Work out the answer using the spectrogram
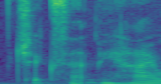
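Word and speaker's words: Csikszentmihalyi: of activity and that was discovered by michael chick sent me high which i'm so proud of being able to pronounce his name impressed the second time is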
